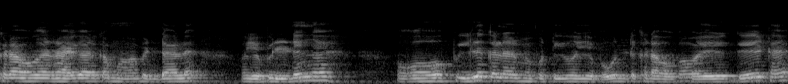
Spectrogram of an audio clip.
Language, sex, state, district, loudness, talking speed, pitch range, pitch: Hindi, male, Chhattisgarh, Raigarh, -25 LUFS, 175 wpm, 135-150 Hz, 145 Hz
